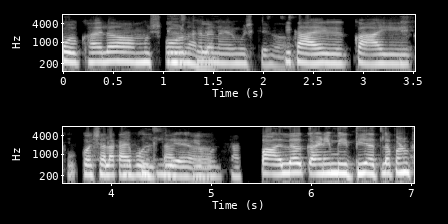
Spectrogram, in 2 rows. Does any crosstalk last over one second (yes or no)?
yes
